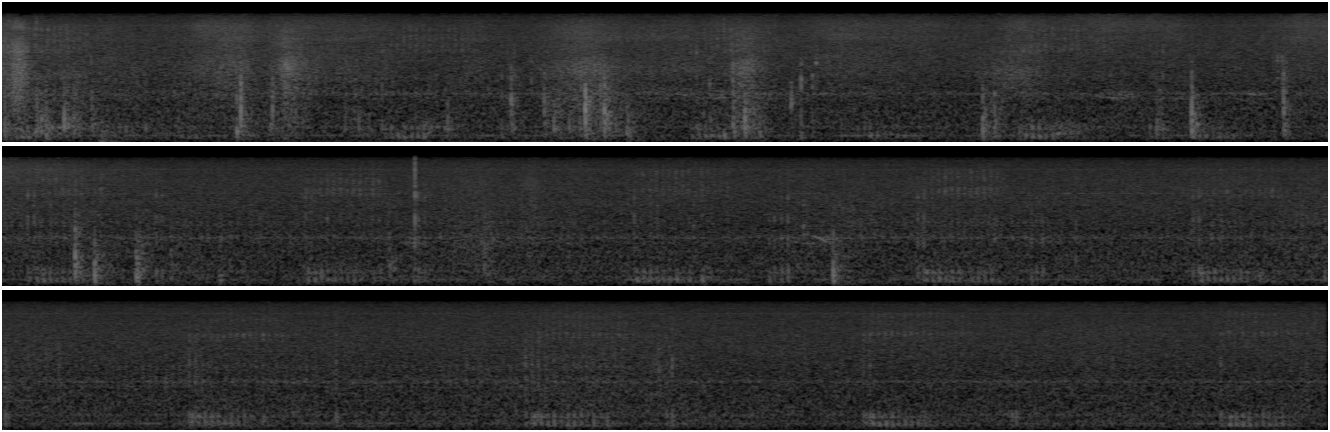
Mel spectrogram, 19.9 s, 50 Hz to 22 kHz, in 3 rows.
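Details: Contented purring from Heidi, an elderly shelter-adopted cat from New York City, massaged in the sun on March 19, 2021; regular inhale-exhale purr cycles with scattered soft clicks and rustles of handling.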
